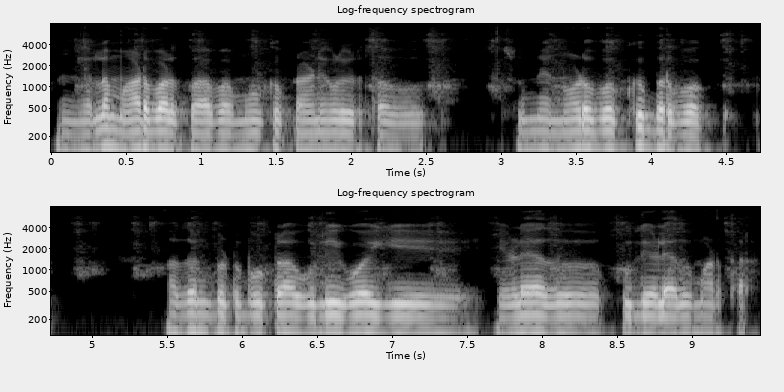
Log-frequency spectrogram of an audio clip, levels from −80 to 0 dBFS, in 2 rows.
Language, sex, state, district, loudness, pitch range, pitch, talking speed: Kannada, male, Karnataka, Dharwad, -22 LUFS, 110-115 Hz, 110 Hz, 115 wpm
